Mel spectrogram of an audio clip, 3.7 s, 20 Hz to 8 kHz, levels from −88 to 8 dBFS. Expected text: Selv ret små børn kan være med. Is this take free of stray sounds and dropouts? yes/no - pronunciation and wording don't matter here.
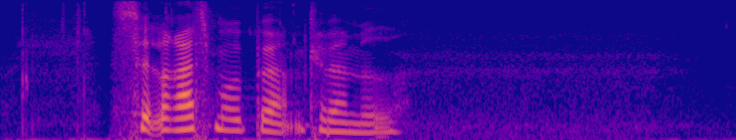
yes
